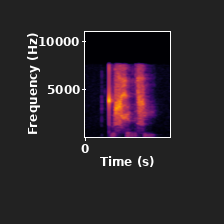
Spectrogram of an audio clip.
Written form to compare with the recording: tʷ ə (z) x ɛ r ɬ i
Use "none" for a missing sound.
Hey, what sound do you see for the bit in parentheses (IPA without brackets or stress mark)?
ɬ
